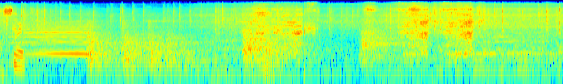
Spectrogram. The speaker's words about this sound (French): On vient de faire monter les vaches dans la salle de traite.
